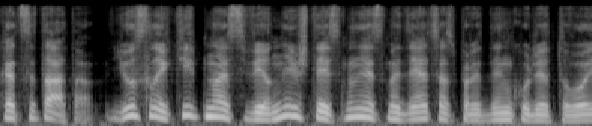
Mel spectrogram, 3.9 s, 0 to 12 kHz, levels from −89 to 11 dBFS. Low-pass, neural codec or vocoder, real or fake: 9.9 kHz; autoencoder, 22.05 kHz, a latent of 192 numbers a frame, VITS, trained on many speakers; fake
